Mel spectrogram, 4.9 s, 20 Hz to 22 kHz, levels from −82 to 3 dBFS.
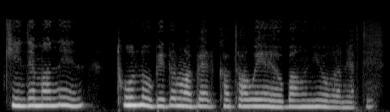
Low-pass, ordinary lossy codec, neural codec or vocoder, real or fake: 10.8 kHz; none; codec, 16 kHz in and 24 kHz out, 0.4 kbps, LongCat-Audio-Codec, fine tuned four codebook decoder; fake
